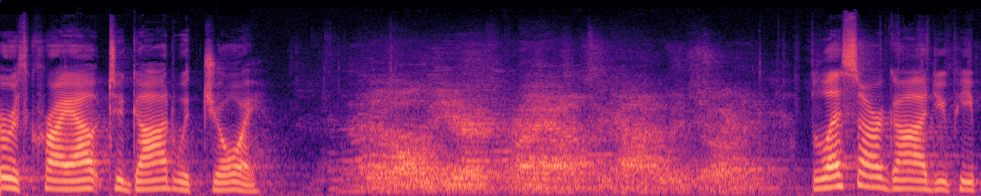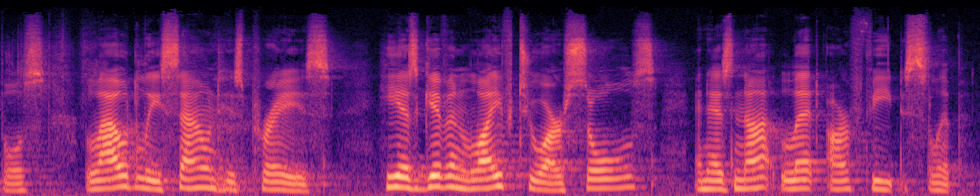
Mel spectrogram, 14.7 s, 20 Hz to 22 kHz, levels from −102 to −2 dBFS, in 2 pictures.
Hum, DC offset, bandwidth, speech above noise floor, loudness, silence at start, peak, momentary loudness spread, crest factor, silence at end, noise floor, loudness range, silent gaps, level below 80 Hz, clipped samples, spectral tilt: none; under 0.1%; 16.5 kHz; 27 dB; -23 LUFS; 0 s; -6 dBFS; 13 LU; 18 dB; 0.2 s; -49 dBFS; 7 LU; none; -58 dBFS; under 0.1%; -4.5 dB/octave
